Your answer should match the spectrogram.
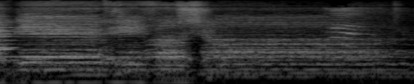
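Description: A mixed group of men's and women's voices singing a hymn a cappella in harmony, holding long notes. The phrase ends and the voices fall away just before the end.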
